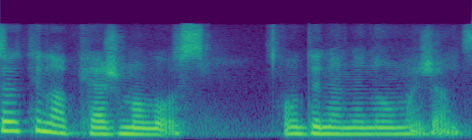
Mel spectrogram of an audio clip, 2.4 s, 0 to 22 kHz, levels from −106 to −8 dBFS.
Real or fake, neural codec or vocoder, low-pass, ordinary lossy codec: fake; codec, 24 kHz, 0.9 kbps, WavTokenizer, large speech release; 10.8 kHz; AAC, 32 kbps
